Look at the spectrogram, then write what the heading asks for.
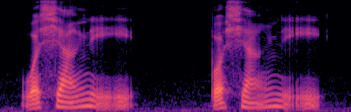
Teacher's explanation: in the middle, the verb 想, we pronounce it as the second tone because of the 你 after it.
